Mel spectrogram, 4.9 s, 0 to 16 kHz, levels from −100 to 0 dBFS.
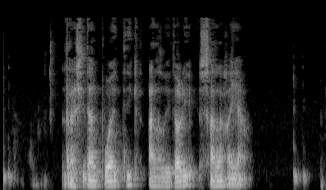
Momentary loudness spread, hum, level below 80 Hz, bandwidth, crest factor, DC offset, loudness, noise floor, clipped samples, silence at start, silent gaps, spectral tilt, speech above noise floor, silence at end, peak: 20 LU; none; -48 dBFS; 11.5 kHz; 20 dB; under 0.1%; -30 LUFS; -85 dBFS; under 0.1%; 0.05 s; none; -6.5 dB/octave; 56 dB; 0.05 s; -12 dBFS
